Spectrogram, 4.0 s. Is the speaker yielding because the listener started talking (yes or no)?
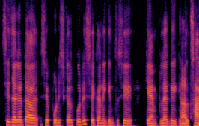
yes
